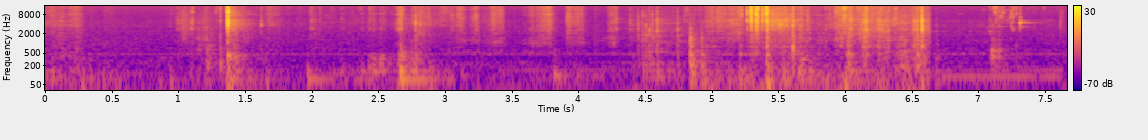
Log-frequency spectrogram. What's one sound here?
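A knife scrapes and cuts into wood.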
